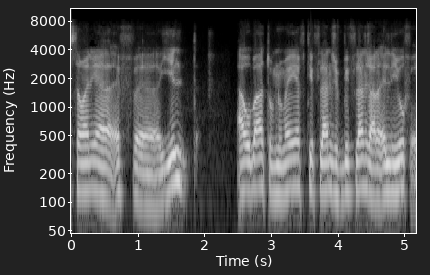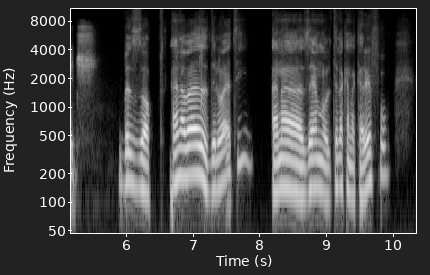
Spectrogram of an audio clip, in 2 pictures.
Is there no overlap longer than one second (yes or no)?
yes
